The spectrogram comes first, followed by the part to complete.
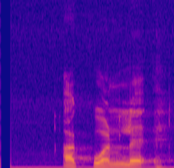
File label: "aquél aquella", Q'eqchi'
